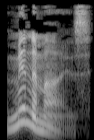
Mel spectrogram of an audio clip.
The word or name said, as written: minimize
